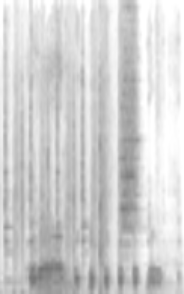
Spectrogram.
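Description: High, cackling laughter from a cartoon-voiced character, in quick choppy bursts over background music.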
